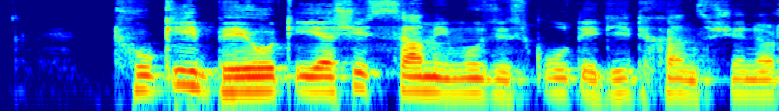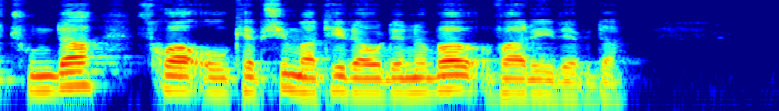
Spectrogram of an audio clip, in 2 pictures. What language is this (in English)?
Georgian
